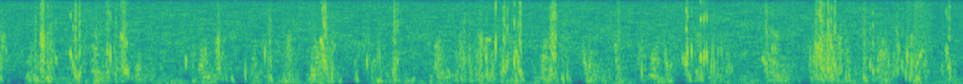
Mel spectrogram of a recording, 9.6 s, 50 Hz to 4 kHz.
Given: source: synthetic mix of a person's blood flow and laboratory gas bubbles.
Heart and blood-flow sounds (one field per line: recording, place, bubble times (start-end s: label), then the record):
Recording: Doppler ultrasound of blood flow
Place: precordium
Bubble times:
0.00-0.10 s: bubbles
0.32-0.59 s: bubbles
0.68-0.84 s: bubbles
0.92-1.42 s: bubbles
1.82-1.90 s: bubbles
2.14-2.38 s: bubbles
2.42-2.49 s: bubbles
2.61-2.75 s: bubbles
2.81-2.99 s: bubbles
3.06-3.45 s: bubbles
3.52-3.71 s: bubbles
3.73-4.04 s: bubbles
4.53-5.25 s: bubbles
5.46-5.74 s: bubbles
5.81-6.25 s: bubbles
6.37-6.46 s: bubbles
6.52-6.58 s: bubbles
6.63-7.36 s: bubbles
7.60-7.78 s: bubbles
7.87-8.54 s: bubbles
8.61-9.28 s: bubbles
9.40-9.54 s: bubbles
From the record:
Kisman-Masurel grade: 343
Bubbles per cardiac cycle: rolling drumbeat, 9 or more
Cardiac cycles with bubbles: 100%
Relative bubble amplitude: loud (0.450 to 0.775)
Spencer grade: 3 (all of the cardiac periods contain showers or single bubble signals, but not dominating or overriding the cardiac motion signals)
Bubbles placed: anywhere in the cardiac cycle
